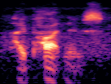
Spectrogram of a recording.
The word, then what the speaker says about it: hypotenuse: hype now and again we spell it hypo 10 use but we pronounce it hypotenuse all right given the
